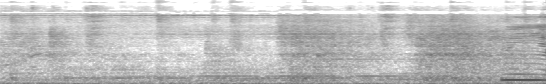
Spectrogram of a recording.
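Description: A video game's arm cannon fires energy blasts through a TV speaker.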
